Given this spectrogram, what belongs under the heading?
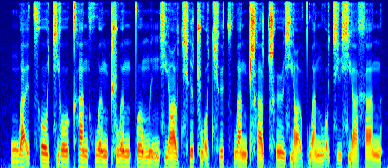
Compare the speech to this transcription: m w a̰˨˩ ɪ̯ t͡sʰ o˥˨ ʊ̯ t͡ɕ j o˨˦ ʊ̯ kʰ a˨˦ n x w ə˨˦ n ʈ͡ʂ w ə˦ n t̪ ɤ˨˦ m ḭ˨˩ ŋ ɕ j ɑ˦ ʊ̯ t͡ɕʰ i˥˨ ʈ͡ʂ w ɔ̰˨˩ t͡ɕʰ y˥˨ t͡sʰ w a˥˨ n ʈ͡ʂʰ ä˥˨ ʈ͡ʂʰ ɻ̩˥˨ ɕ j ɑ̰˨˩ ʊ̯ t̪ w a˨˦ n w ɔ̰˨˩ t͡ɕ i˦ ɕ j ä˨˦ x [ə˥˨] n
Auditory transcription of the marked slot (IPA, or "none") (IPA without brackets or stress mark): a˥˨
